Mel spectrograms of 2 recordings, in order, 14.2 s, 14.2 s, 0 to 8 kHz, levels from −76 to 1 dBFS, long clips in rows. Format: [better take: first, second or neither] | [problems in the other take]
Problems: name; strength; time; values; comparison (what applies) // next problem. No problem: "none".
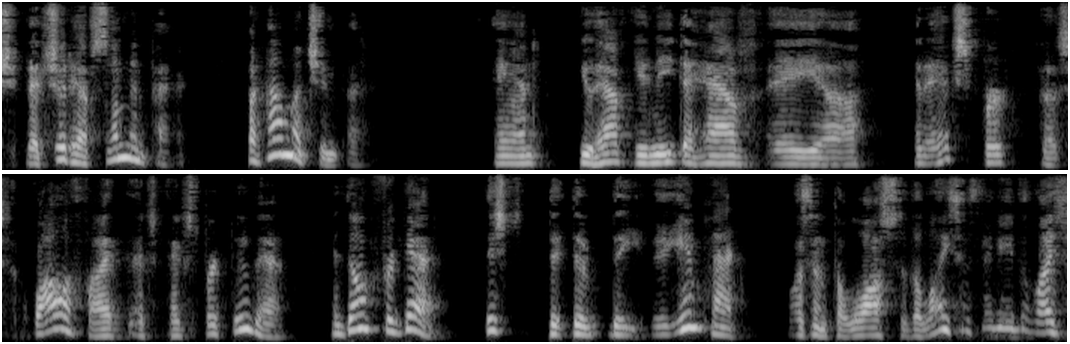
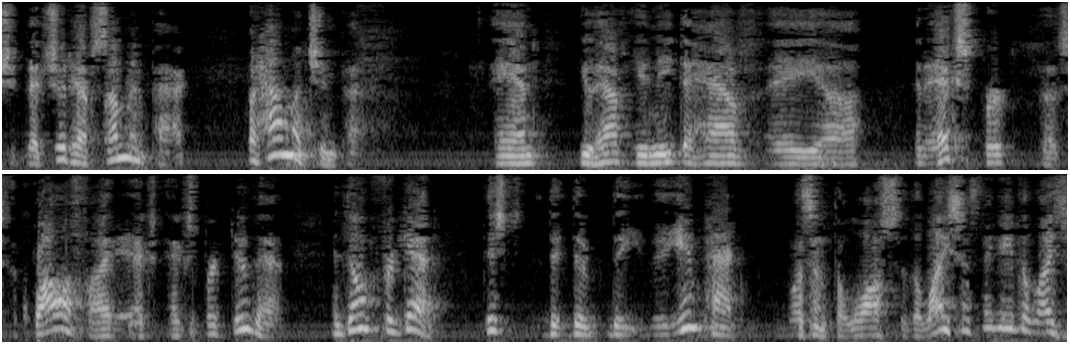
second | noise reduction (neural mask model DeepFilterNet 3)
